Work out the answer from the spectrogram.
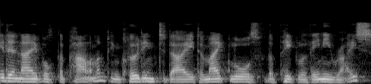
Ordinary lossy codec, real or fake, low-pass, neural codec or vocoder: MP3, 32 kbps; fake; 7.2 kHz; codec, 16 kHz, 4 kbps, FunCodec, trained on Chinese and English, 50 frames a second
